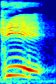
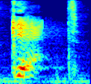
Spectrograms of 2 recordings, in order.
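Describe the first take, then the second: First: The word is said with a Texas accent. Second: The word is said without a Texas accent. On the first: The speaker calls it wrong. "It's not get" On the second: The speaker calls it right. "it's get"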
